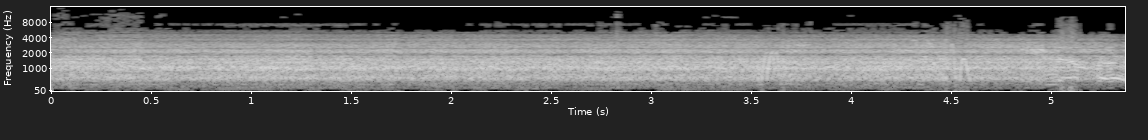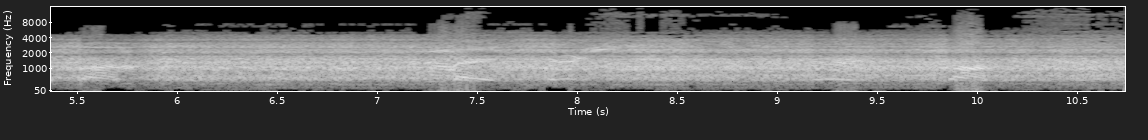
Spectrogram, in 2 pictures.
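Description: CB radio receiving with the squelch open: a steady hiss of band noise, with faint, warbling voices of distant stations wavering in and out of the noise about halfway through and again a little later.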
